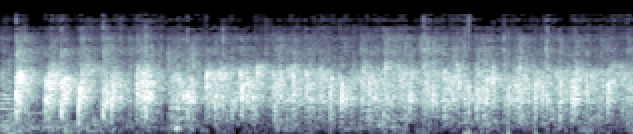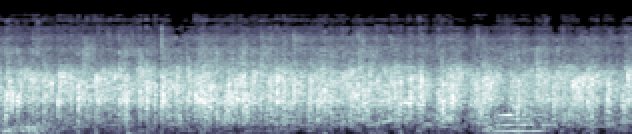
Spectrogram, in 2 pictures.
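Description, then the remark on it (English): An audience stands and claps steadily for over twelve seconds as a clap offering to the Lord, a dense, even wash of many hands at a loud, constant level, with a few voices calling out faintly beneath it. “Stand to your feet and give the Lord a clap offering.”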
